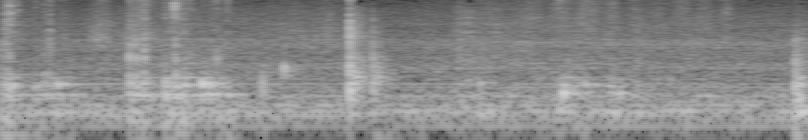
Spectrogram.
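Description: Seasoned raw potato cubes poured into an air fryer drawer, the pieces landing in the basket with a few light knocks and clatters.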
